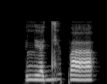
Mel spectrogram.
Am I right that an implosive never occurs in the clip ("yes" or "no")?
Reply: yes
